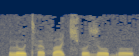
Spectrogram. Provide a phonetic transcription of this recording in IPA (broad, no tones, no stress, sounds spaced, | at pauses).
l o tʰ ɐ f a t͡ɕʰ o z o b o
